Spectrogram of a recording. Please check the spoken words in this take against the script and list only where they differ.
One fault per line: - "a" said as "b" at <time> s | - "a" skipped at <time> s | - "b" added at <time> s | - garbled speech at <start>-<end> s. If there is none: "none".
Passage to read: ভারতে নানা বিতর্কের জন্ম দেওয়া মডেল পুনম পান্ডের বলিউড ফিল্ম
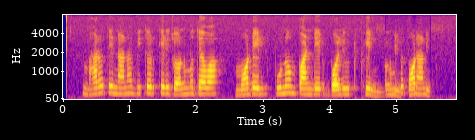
- garbled speech at 4.8-5.5 s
